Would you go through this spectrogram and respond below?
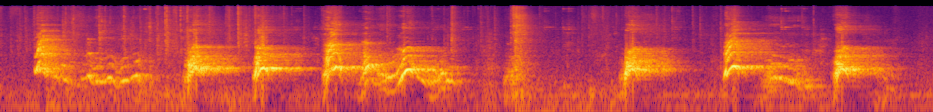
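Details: Excited puppy barking in greeting as its owner comes home from work on a Friday: about eight loud, sharp barks at uneven intervals, some drawn into yelping rise-and-fall tones, with brief quiet gaps between.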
